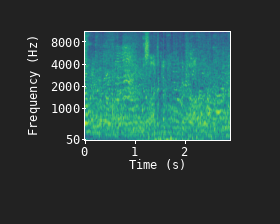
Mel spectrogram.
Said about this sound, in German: Hast du es gehört? Das heißt, habt ihr verstanden? Hier ist eine unglaublich tolle Stimmung, eine Hysterie wie beim Rockkonzert.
